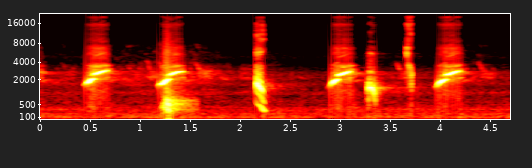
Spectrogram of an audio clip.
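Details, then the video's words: Grey francolin female giving clear upslurred whistles, about five in under five seconds, interspersed with short sharp downward clicks or squeaks. "Teetar awaz | Teetar voice | gray francolin teetar sound | Teetar ki Awaz bohra Teetar awaz"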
